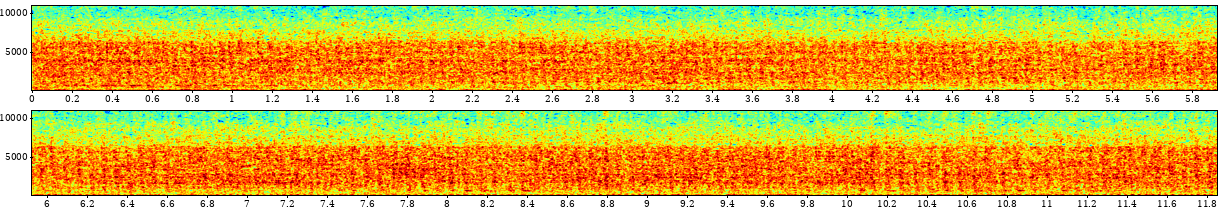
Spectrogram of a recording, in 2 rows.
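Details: 1968 Evinrude Fastwin outboard, run in a test tank with no work done; smooth, even two-stroke idle with steady low burble, no misses or knocks; normal idle.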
